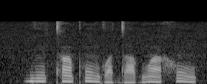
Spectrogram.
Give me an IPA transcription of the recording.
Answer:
ɡĩ˦tʰã˦pʰũ˦ɡʷa˨ da˨ɡʷã˦˨hũ˦˨

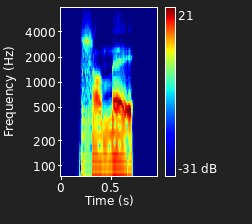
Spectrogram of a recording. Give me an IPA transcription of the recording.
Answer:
ɮɒo̯mɛe̯

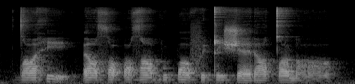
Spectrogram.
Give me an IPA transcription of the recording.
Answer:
dˤɜhi | ʔɜsˤʊ ʔɔzˤɛbu pɔfiʈi ʃɛ ɾɜ tˤu ɳɑ

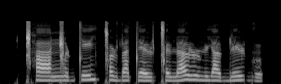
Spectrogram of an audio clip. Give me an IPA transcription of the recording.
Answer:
ǁʰa ŋ͡ǁoɖtejǀɔɖ ɽatɛɭǀɛɳ ɾaɭuɳ ja ɖeɭɡʊ

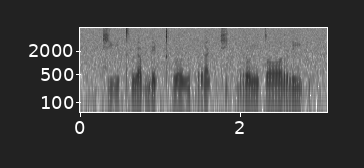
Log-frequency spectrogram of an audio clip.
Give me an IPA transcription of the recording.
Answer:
t͡ɕiː˩˦tʰɯ˦˥a̯be˥˩ʔkʰlo˩˦n pra˨˩k̚t͡ɕɯ˨˩k̚ro˥˩n tɔː˦˥ri˥˩ʔ

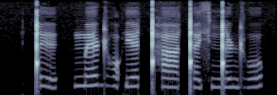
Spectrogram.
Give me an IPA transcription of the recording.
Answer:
ǃɪ | mɛɖʱɔʔ ɾʲɛ ǃʰaǃɛsʲ ŋ͡ǃɪɳɖʱo

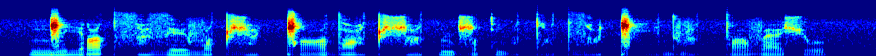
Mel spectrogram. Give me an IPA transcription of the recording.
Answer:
ŋ͡ǁiɾætˤsə̤ zɪvətˤʒi̤ ǁɑdʕə̤tˤ ʃi̤tˤnd͡ʒətˤmə̤ tˤə̤tˤzˤi̤ ǁʰi̤dvə̤d tˤəβæʃʊ

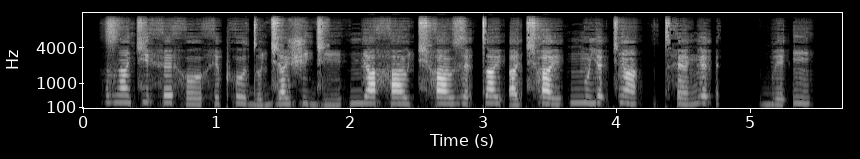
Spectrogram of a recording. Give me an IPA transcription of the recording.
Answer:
zã˦t͡ɕe˦˨hɛ˦ho˨ʊ̯ he˦˨pʰo˦˨ʊ̯do˨d͡ʑa˦ɪ̯ ʃi˦˨d͡ʑi˨ | ɲä˦ha˦ʊ̯ t͡ɕʰa˦ʊ̯zɛ˦ʔ ta˦ɪ̯ʔä˨t͡ɕʰa˦˨ɪ̯ | ŋũ˦˨jɛ˦ʔt͡ɕã˦˨ | tʰɛ˨ŋɛ˦ʔ | be˨ʔĩ˦˨

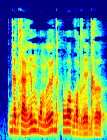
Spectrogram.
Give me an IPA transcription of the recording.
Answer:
ɡɛ˥˧dzæ˧ɣe˥mbɔ˧m lʏ˥d | βɔ˥˧ɡɔ˧˩d le˧˩dɣə˧˩

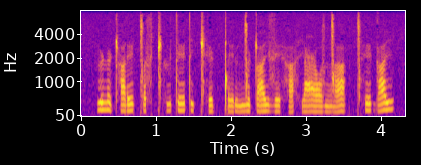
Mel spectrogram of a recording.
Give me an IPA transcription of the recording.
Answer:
ɨ ɳeʈʰaɾeǀəs ǁʰɨteti ǁʰeʈǃe ɾɨŋ͡ǀɨʈai̯ze hahiʕɔzŋ͡ǀa | ǀʰeɡai̯

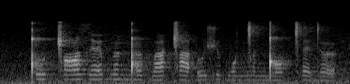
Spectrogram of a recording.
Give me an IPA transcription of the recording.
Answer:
ǃʊ ǁɑ zɛbœŋ͡ǃœ baǁa ʔʊʃœbɔŋ͡ǀə ŋ͡ǃɔǀʰɛdœ

